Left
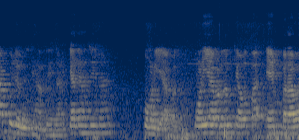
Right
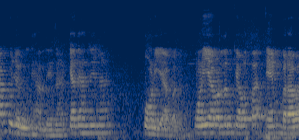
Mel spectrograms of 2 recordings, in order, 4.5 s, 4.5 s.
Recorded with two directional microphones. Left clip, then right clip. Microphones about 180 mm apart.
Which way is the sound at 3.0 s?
30° right (ahead or behind).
